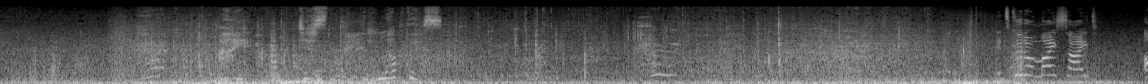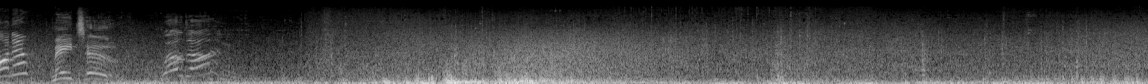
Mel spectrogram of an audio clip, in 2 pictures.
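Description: Waves wash and splash against a wooden ship's hull.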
